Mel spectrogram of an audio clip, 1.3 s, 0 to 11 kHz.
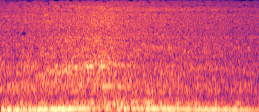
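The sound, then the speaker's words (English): The Cummins V8 turbo diesel engine of a new 2016 Nissan Titan XD pickup truck, rated 310 horsepower, revs loudly, a deep, throaty rumble swelling and holding steady for about a second, with no voices. “This is the sound of the Titan flexing its 310 horsepower muscle”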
